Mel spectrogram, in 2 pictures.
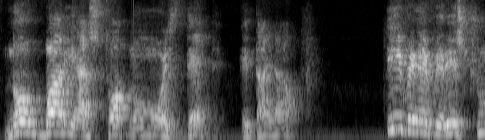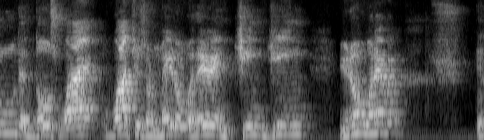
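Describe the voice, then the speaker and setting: A man, ranting casually to viewers in a rambling way and slipping into Spanish phrases. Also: fairly high pitch. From New York, USA. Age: 60s. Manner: animated and rambling, mixes in Spanish phrases, addresses viewers as "papi". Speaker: watch dealer, show host. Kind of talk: casual rant to camera. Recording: echoey room.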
